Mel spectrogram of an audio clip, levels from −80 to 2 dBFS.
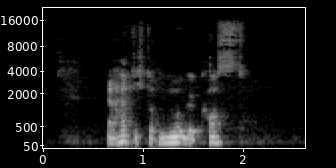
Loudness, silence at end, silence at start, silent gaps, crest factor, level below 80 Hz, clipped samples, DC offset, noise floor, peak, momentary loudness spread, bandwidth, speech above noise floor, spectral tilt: -25 LUFS; 0.6 s; 0.65 s; none; 18 dB; -60 dBFS; under 0.1%; under 0.1%; -63 dBFS; -8 dBFS; 10 LU; 16 kHz; 40 dB; -6 dB/octave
